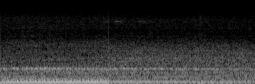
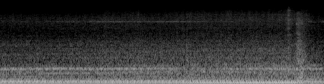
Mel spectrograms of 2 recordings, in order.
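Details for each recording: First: Street-driven car with a brand-new Rossler 3-speed transmission, which isn't downshifting: engine drone drops in pitch with one firm clunk at the upshift. Normal crisp, strong shift feel. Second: Street-driven car with a Rossler transmission: engine drone drops sharply with one abrupt clunk at the gear change. Harsh shift, owner wonders if it will ease with break-in miles, cause unknown.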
